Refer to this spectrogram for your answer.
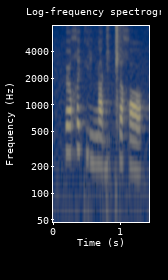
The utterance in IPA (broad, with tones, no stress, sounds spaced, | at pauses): œ˦ χ i˦ k j i˨ ŋ a˨ ɡ i˨ ǁ ə˦˨ χ ɔ˨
